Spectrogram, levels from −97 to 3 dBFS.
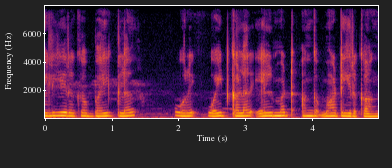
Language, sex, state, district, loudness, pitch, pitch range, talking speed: Tamil, female, Tamil Nadu, Chennai, -19 LUFS, 200 Hz, 195-210 Hz, 110 wpm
